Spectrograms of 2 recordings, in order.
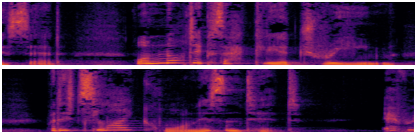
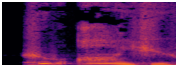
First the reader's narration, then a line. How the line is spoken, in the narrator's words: She sighed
